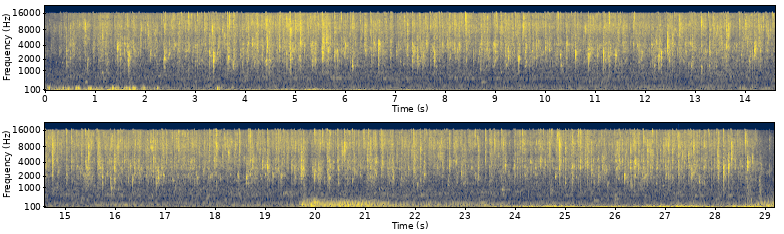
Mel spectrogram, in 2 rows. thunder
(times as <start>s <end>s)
0.0s 2.4s, 19.5s 29.1s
